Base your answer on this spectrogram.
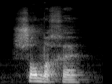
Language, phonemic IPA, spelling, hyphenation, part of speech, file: Dutch, /ˈsɔməɣə/, sommige, som‧mi‧ge, determiner / pronoun, Nl-sommige.ogg
- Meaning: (determiner) inflection of sommig (“some”): 1. indefinite masculine/feminine singular attributive 2. indefinite plural attributive; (pronoun) some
